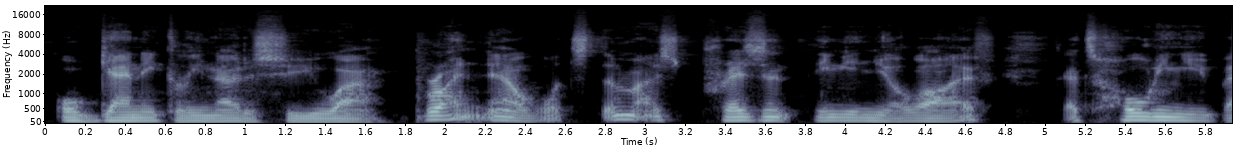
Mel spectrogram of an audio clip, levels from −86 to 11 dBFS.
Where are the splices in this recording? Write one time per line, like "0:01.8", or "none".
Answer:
0:01.7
